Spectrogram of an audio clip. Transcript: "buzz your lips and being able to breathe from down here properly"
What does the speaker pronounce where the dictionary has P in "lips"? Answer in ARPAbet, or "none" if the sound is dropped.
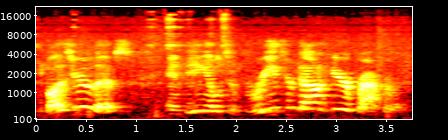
P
